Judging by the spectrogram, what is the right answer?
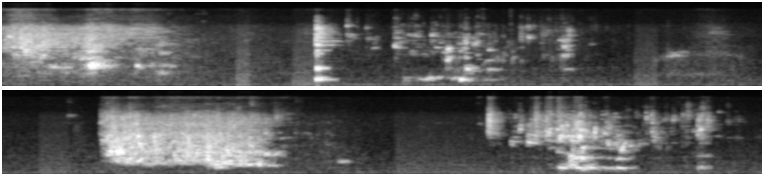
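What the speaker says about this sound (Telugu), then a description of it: "ఇది నార్మల్ కళాయి కదా దీంట్లో నీళ్లు పోస్తున్నాను" Water poured into an ordinary kadai comes in three separate gushing splashes with quiet gaps and a few small drips between them, heard up close.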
